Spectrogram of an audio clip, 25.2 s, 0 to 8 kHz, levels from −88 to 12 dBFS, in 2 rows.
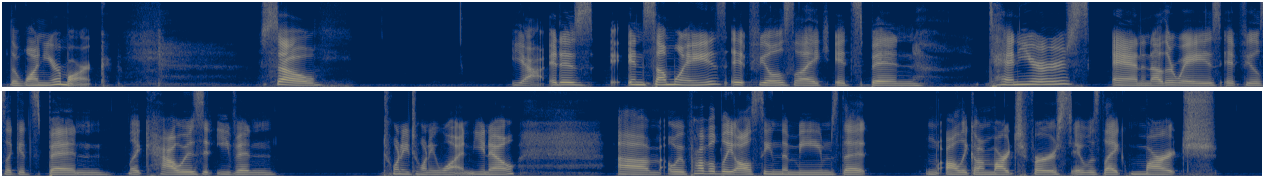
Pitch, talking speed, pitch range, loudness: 190 Hz, 130 wpm, 180-210 Hz, -26 LUFS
